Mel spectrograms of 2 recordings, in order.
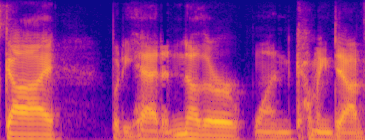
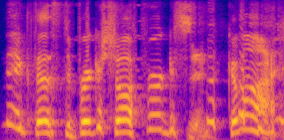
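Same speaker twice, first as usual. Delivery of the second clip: very high, laughing protest; mock exasperation. Chiding Nick over a made-up name, mock-exasperated. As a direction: pretend it is utterly obvious. Joins the joke with invented name.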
